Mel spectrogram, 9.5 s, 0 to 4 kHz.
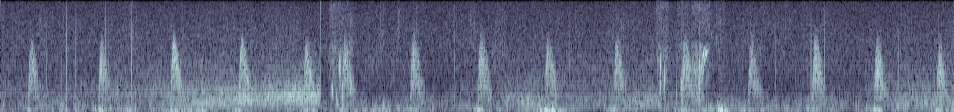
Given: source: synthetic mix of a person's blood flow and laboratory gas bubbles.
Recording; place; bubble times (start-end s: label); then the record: Doppler ultrasound of blood flow; subclavian vein
3.29-3.52 s: bubbles
6.55-6.68 s: bubbles
6.76-7.10 s: bubbles
From the record:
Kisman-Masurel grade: 221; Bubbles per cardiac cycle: several, 3 to 8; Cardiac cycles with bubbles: 10 to 50%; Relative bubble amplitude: barely perceptible (0.100 to 0.250); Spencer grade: 2 (many but less than half of the cardiac periods contain bubble signals, singularly or in groups); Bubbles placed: anywhere in the cardiac cycle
